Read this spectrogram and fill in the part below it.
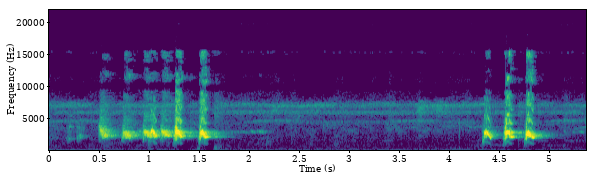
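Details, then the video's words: Young yellow-vented bulbul learning to sing: two bursts of bubbly, chattering notes, a run of five quick warbled notes, a pause of two seconds, then three more short notes, with a faint low hum behind. "anak trucukan belajar ngacor"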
